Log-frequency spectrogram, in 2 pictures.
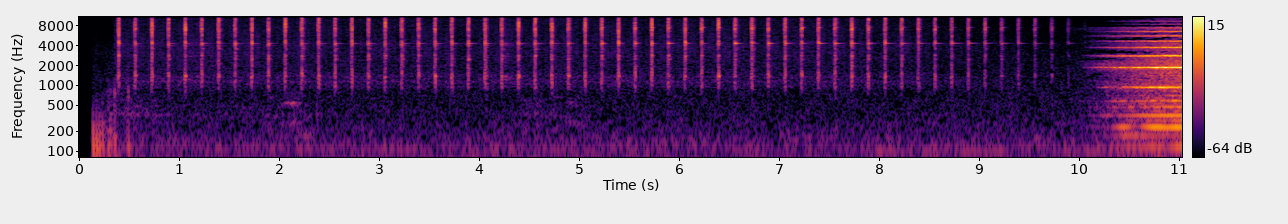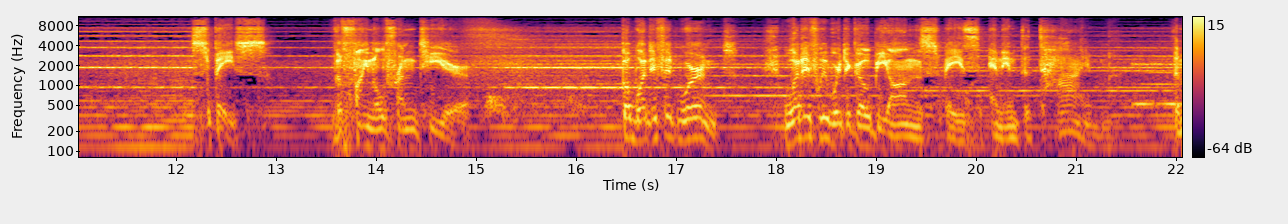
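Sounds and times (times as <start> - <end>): pocket watch ticking: 0.2 - 10.1.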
